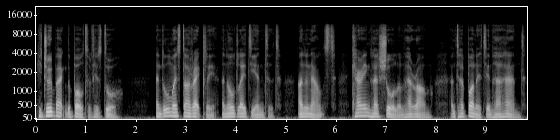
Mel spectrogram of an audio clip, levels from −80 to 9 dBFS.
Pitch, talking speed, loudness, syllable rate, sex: 95 Hz, 170 wpm, -19 LUFS, 4.8 syllables/s, male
